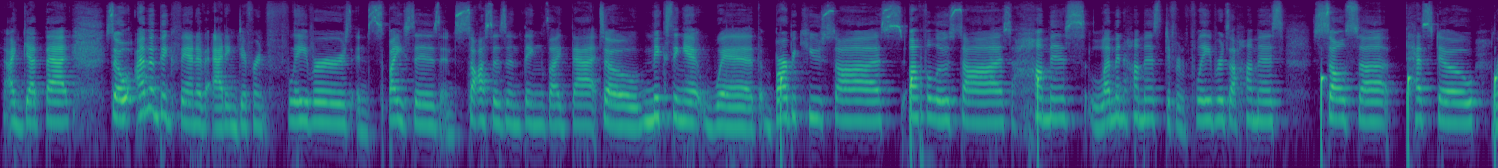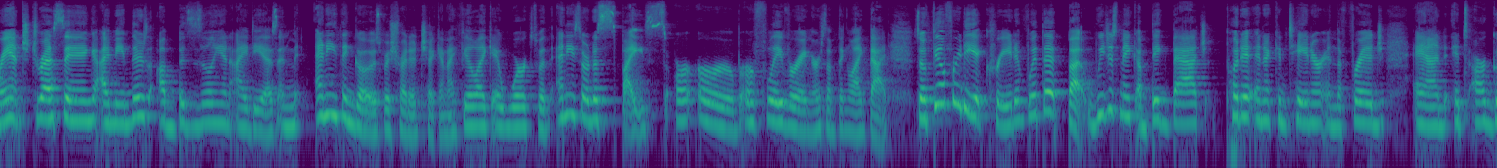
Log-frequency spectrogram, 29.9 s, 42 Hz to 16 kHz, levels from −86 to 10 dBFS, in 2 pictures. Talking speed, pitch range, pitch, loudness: 190 wpm, 195-235 Hz, 215 Hz, -27 LUFS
